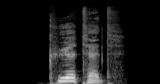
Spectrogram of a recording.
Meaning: inflection of küren: 1. second-person plural preterite 2. second-person plural subjunctive II
- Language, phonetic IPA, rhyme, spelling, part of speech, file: German, [ˈkyːɐ̯tət], -yːɐ̯tət, kürtet, verb, De-kürtet.oga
